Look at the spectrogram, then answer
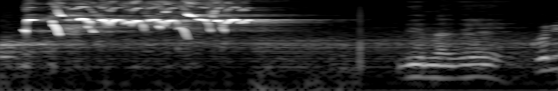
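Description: A sparrow chirps in quick, bright bursts near the microphone, followed by a pause and then a person's voice.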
